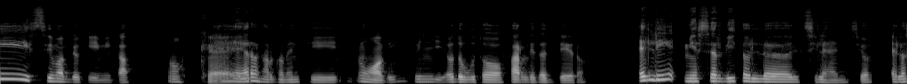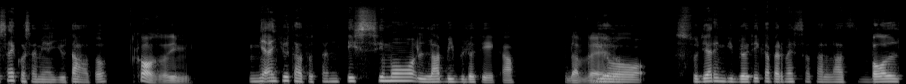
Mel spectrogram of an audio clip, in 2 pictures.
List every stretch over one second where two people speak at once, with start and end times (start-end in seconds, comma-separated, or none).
none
